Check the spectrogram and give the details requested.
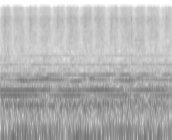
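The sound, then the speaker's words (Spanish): Palms rub briskly together to warm them, in a steady back-and-forth rhythm, a continuous dry swishing friction that stays fairly loud for the whole stretch with no voices over it. “Eh, cuando sintamos nuestras palmas calentitas, como siempre llevamos nuestra mano derecha al corazón, nuestra mano izquierda la llevamos a nuestro ombligo.”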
